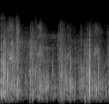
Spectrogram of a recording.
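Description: Footsteps walking along a dirt trail, a quick irregular series of soft steps.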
